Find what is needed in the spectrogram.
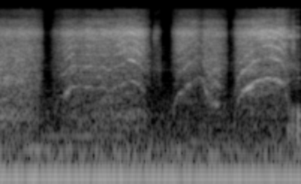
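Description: A block applicator rubbing liquid protectant onto a car tire's rubber sidewall, in several short back-and-forth strokes.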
